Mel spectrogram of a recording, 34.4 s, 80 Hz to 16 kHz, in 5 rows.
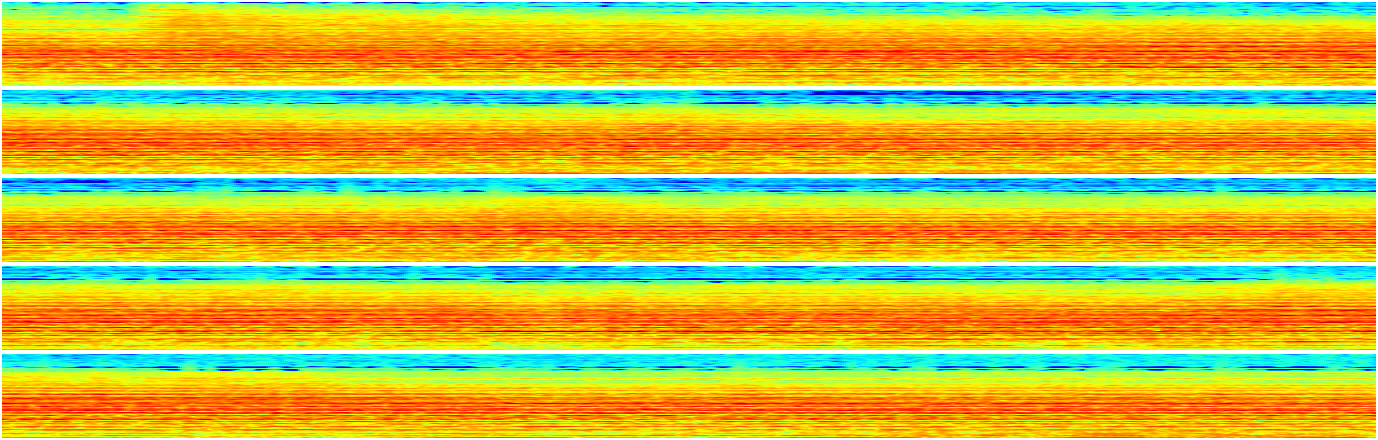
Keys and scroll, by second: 7.3 ctrl+z, 9.9 ctrl+z, 15.1 ctrl+j, 15.3 ctrl+t, 33.4 ctrl+z.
